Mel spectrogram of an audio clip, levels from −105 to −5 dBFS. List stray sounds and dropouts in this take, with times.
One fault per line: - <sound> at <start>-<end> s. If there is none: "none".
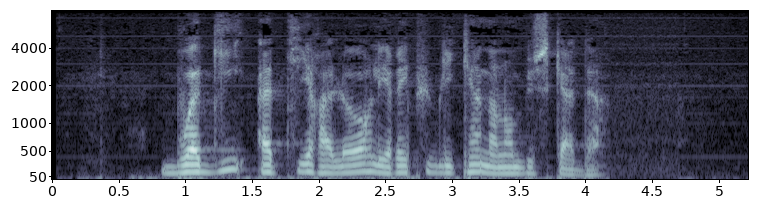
none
